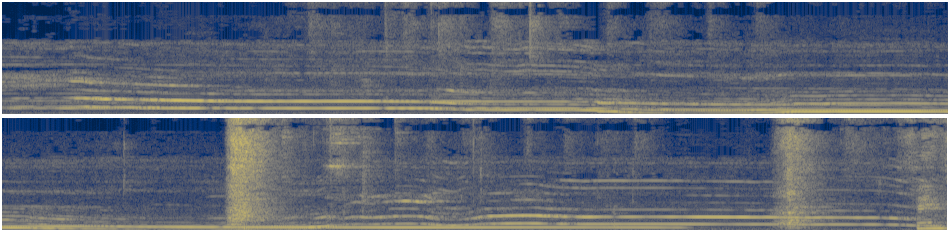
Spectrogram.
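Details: Pet Alaskan Malamute Tonka howling on cue to show Alexa how a wolf really howls. Long, wavering, tonal howl that slides down, dips, and climbs again, with two overlapping voices, sharp clicks near the end, and no other clear sounds.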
